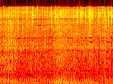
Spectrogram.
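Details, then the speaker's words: Hero Passion Pro motorcycle at idle: dry "kach kach" clattering rattle over a small single thump; timing chain replaced two or three times without curing it, broken timing chain tensioner gear letting the chain slap. "कच कच कच करके आवाज आ रहा है और आप video में बने रहे हम दिखाते हैं इसमें क्या प्रॉब्लम है"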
